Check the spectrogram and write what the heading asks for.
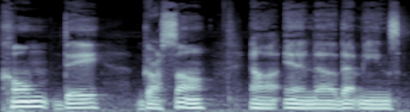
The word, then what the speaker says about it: Comme des Garçons: uh often referred to as cdg it is pronounced com de garcia and that means like boys in french but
